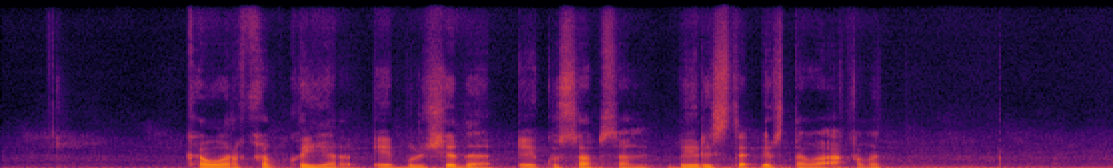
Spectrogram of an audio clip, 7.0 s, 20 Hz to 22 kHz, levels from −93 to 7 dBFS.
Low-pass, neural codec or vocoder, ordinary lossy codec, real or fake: none; codec, 44.1 kHz, 7.8 kbps, DAC; none; fake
